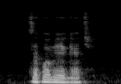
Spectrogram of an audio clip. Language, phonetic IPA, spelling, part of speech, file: Polish, [ˌzapɔˈbʲjɛɡat͡ɕ], zapobiegać, verb, LL-Q809 (pol)-zapobiegać.wav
